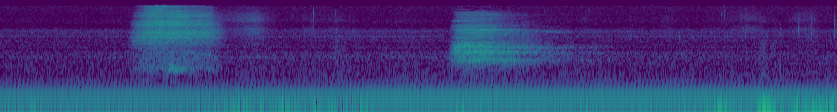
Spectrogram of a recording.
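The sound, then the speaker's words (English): A slow deep breath, heard as two soft, breathy rushes of air several seconds apart, alone against a quiet, steady background hum. “I'm going to start with a deep breath before I get into this.”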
